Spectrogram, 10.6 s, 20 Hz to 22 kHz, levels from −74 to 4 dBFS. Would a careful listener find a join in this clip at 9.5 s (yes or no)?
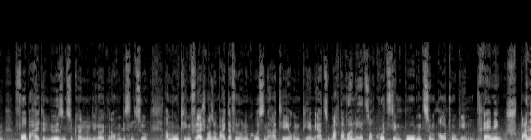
no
